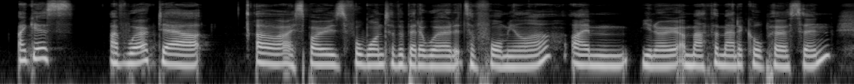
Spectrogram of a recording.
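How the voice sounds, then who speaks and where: With an Australian accent, a woman speaks at a fairly low pitch in a dark, mellow tone. Her pace is moderate, her loudness very even, and her pitch varies in an ordinary way. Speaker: podcast host, small business owner. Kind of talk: casual chat and interview.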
